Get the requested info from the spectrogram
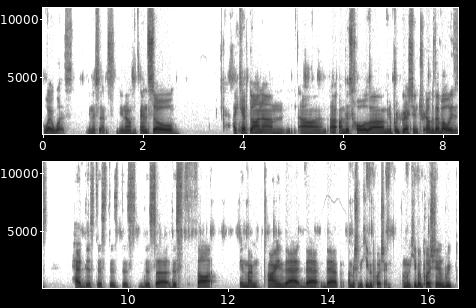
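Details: Adult man with a lifelong stutter, repeating a phrase and words several times and saying "excuse me"; stuttering.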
